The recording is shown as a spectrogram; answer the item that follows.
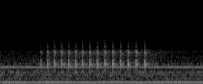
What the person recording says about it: a bearded woodpecker making its territorial tap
